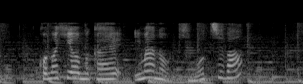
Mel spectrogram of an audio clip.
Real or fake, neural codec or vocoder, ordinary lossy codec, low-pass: real; none; AAC, 48 kbps; 7.2 kHz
